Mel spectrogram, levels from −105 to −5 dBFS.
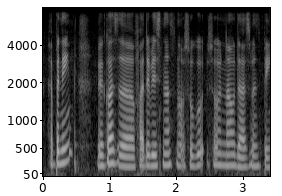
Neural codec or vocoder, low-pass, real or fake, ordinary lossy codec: none; 7.2 kHz; real; none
